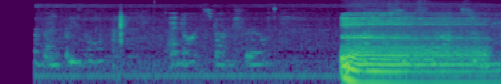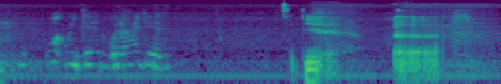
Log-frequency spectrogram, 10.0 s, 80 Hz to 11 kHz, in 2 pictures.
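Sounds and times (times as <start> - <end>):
man burping: 3.4 - 5.0, 9.0 - 9.5.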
